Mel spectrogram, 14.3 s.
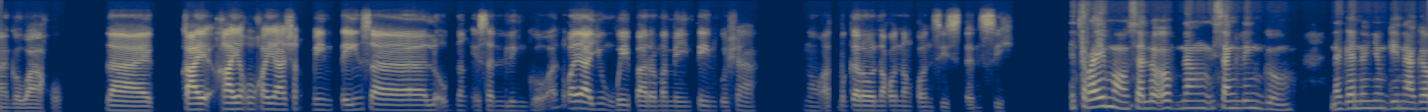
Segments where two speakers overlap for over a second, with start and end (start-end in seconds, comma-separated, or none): none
